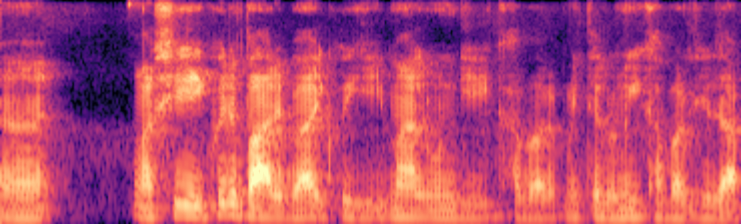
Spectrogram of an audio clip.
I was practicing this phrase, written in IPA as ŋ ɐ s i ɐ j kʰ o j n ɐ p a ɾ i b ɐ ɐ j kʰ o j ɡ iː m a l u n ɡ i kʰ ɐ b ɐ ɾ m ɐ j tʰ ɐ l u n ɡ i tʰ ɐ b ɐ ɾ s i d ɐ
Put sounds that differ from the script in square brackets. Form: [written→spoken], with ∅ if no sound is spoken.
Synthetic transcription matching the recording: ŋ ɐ s i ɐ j kʰ o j n ɐ p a ɾ i b ɐ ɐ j kʰ o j ɡ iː m a l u n ɡ i kʰ ɐ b ɐ ɾ m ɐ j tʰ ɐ l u n ɡ i [tʰ→kʰ] ɐ b ɐ ɾ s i d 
